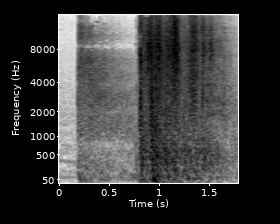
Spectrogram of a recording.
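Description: Silenced M4 rifle fire in a CS:GO tournament match, a soft hum of ambience breaking into a rapid burst of muffled shots that continues as a dense, rattling volley.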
